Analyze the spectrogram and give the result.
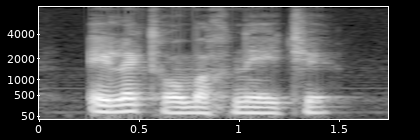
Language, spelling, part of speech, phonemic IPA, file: Dutch, elektromagneetje, noun, /eˈlɛktromɑxˌnecə/, Nl-elektromagneetje.ogg
- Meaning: diminutive of elektromagneet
